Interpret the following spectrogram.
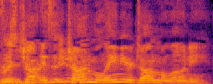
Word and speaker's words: Mulaney: John Mulaney er John Maloney how do you say his name its Mulaney Mulaney is meeting you he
